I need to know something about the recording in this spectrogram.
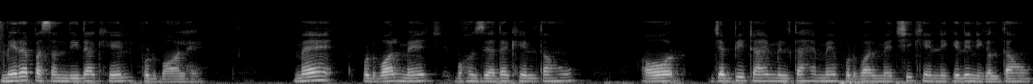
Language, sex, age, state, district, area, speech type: Urdu, male, 18-30, Uttar Pradesh, Ghaziabad, urban, spontaneous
